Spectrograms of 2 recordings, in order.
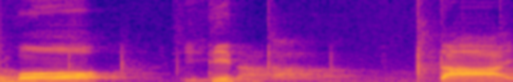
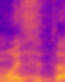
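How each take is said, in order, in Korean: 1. 두 번째 음절은 d 소리로 시작해요. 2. 두 번째 음절은 s 소리로 시작해요. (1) "음절의 끝소리 규칙 해놓고 그리고 뭐라고 해야 돼? 연음을 시켜야 돼" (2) "인간들이 하도 이걸"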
